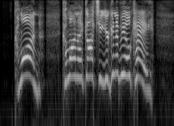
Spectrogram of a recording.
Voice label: revive friend loud, teen girl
